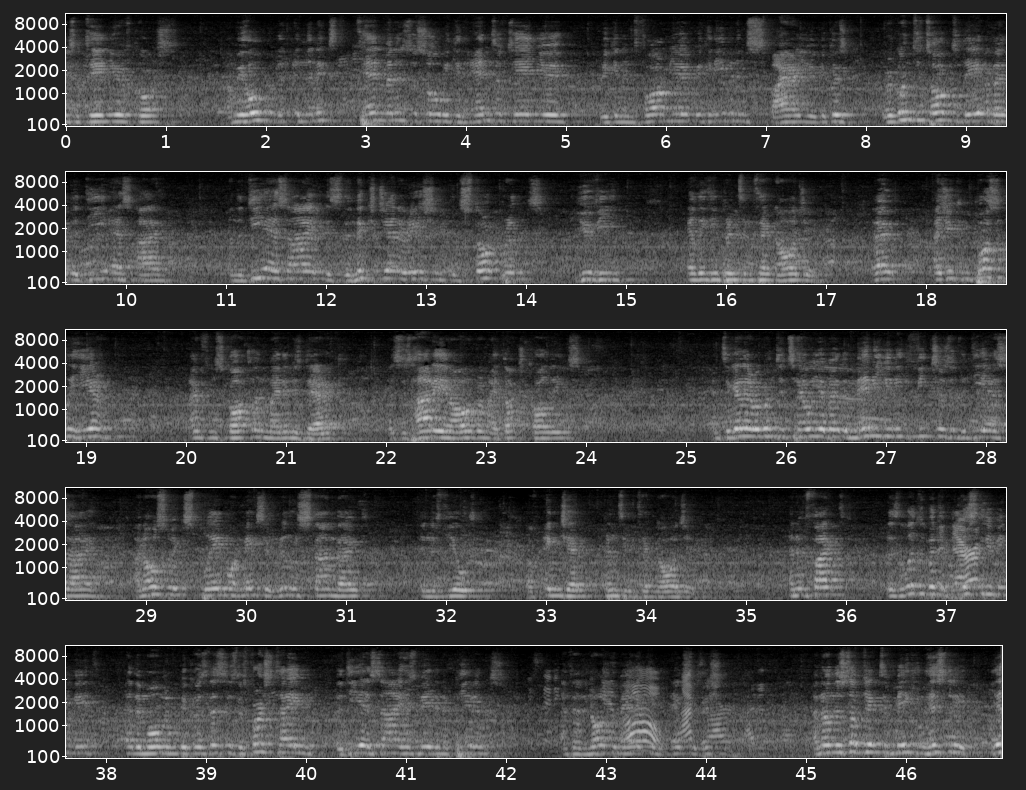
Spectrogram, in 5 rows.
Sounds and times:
Speech: 0.0 - 10.4, 11.0 - 15.0, 15.6 - 19.3, 20.1 - 24.0, 25.3 - 31.2, 31.8 - 34.6, 35.4 - 46.9.

